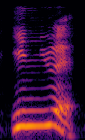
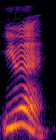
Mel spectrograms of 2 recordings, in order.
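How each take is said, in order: First: The n is pressed clearly with a slight break. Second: The n sound is dropped and blurred away. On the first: The speaker calls it right. "인유에 이렇게 읽어야지" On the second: The speaker calls it wrong. "이외 이런 식으로 읽으시는 분들이 상당수가 되더라고요"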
